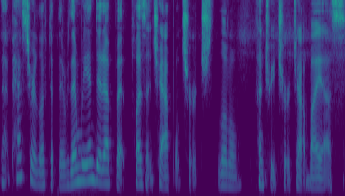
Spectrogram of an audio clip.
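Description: A woman with an ordinary speaking voice talks at a moderate pace and medium pitch with lively intonation, in a dry, close sound with no echo on a very clean recording with a silent background. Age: 60s. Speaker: church member and retired caseworker. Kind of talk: casual chat. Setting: studio.

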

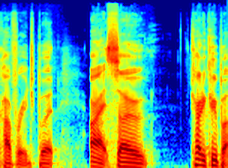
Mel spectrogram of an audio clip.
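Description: Heard in a very clean recording with a silent background, a man with an Australian accent and a very deep, low pitch speaks at a moderate pace with lively intonation. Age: 30s. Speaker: motocross podcast host. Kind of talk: casual chat.

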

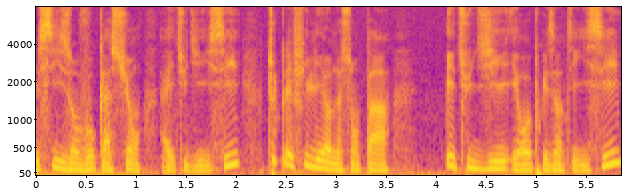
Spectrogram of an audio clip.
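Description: A man with a plain, everyday voice and a fairly low pitch speaks at a moderate pace with lively intonation and very even loudness, on a very clean recording with a silent background. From Martinique. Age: 50s. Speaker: local politician. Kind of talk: radio interview.

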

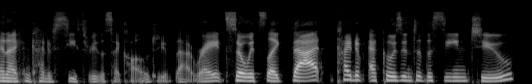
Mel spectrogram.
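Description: The voice is an unremarkable speaking voice, fairly quick with hardly any pauses and ordinary pitch variation. The sound is dry and close with no echo, over a quiet background. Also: woman, fairly low pitch for a woman. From Canada. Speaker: rapper and singer. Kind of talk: casual chat.

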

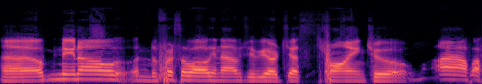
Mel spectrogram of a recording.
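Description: Speaking with a Persian accent, a man uses ordinary pitch variation. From Iran. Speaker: caller. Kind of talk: casual chat. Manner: halting.

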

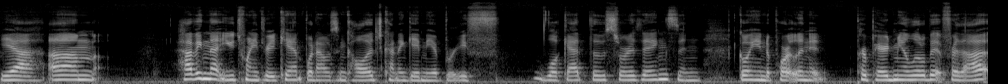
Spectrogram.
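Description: With an American accent and an unremarkable speaking voice, a woman talks at a moderate pace in a medium pitch, her intonation fairly even. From Northern Virginia. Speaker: college soccer assistant coach, former pro player. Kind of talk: interview. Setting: studio.

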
